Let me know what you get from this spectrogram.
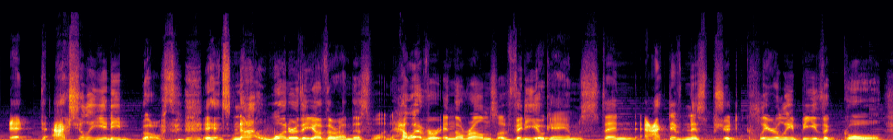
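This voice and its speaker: A man's voice: fairly high pitch, fairly bright tone. A man delivering a scripted video essay about games, with emphatic, opinionated, conversational phrasing and casual asides.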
